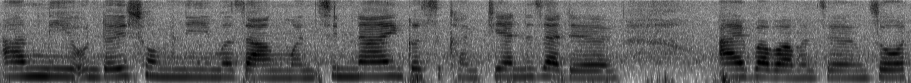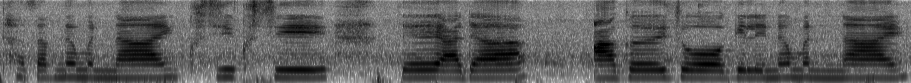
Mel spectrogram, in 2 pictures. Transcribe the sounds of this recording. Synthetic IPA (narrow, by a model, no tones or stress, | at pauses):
aŋniundɯjsɔmniməzaŋmansinːajɡəsikʰaŋtijanɯzadɯŋ | ajbaβamanzɯŋzɔtʰazap̚nɯmɯnːajkʰu̥sikʰu̥si | z̥ejadaː | ɡɯjzɔɡelenɯmɯnːaj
